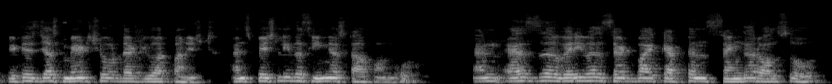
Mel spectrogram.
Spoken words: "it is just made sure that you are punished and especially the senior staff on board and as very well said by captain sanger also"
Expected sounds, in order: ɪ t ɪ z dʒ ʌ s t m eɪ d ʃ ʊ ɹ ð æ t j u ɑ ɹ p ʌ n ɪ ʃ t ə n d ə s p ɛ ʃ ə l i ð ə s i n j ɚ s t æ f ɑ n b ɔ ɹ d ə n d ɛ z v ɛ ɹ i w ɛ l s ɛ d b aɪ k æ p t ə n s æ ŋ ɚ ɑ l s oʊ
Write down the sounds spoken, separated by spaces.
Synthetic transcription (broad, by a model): ɪ t ɪ z dʒ ʌ s t m eɪ d ʃ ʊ ɹ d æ t j u ɑ ɹ p ʌ n ɪ ʃ t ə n d s p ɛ ʃ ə l i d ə s i n j ɚ s t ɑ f ɑ n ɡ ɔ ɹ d ə n d ɛ z v ɛ ɹ i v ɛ l s ɛ d b aɪ k æ p t ə n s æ ŋ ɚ ɑ l s oʊ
